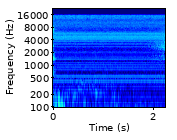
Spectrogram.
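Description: Faint, steady electrical mains hum: a low buzz made of many even overtones, just above room tone.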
